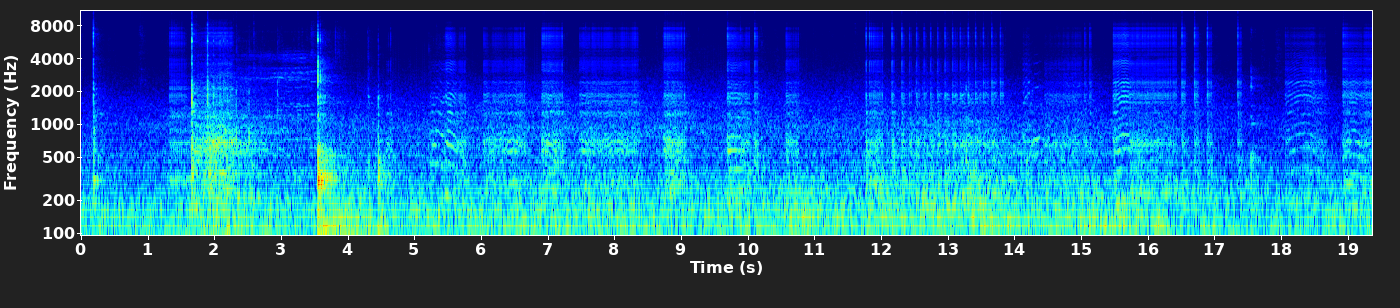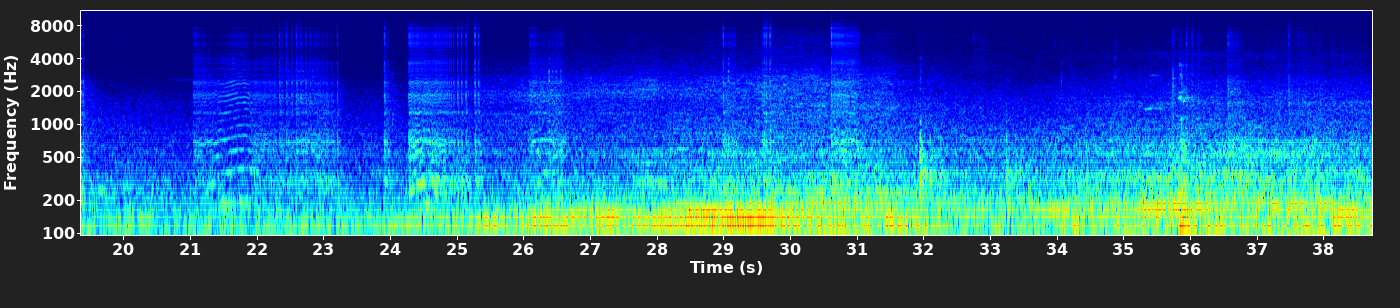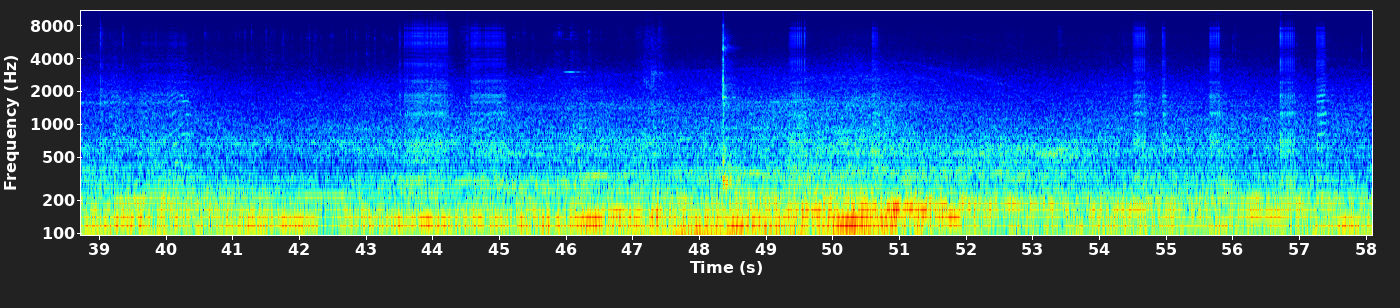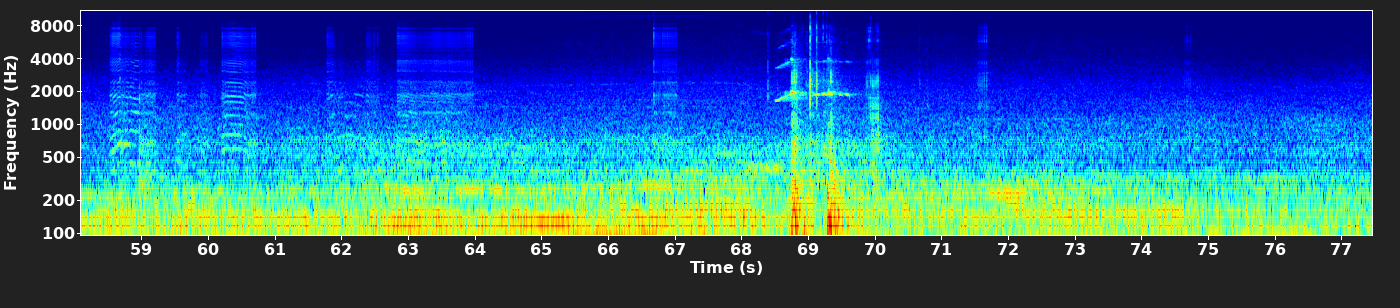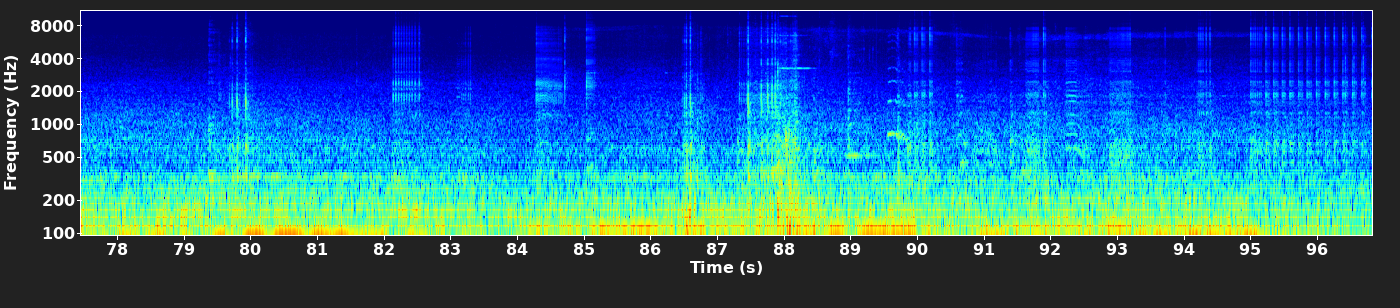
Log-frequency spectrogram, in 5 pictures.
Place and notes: Antalgė, Lithuania, abandoned school entrance door
abandoned school: entrance door swaying in the wind
Utenos rajono savivaldybė, Utenos apskritis, Lietuva, 24 February 2020, 15:55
